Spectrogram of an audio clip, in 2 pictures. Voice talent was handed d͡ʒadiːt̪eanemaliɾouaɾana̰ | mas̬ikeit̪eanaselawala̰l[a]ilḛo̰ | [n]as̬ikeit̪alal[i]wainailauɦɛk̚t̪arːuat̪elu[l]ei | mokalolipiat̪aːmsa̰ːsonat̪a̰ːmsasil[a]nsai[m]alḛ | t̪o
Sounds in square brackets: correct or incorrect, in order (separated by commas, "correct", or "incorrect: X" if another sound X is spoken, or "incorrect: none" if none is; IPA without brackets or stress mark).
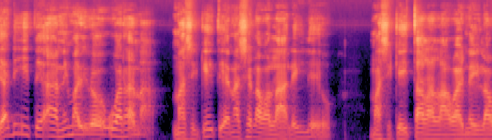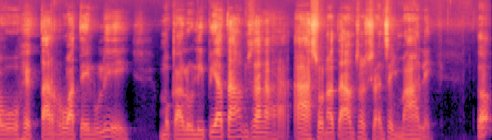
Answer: incorrect: e, incorrect: m, incorrect: a, correct, correct, correct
